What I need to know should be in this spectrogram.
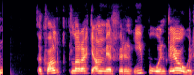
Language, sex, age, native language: Icelandic, other, 12, Icelandic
